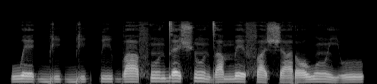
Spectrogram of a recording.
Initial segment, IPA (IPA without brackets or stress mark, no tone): w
